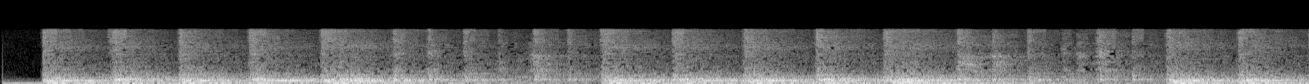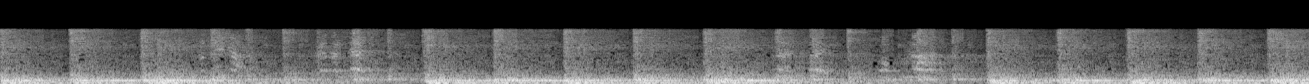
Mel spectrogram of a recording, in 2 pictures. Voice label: metalo voice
